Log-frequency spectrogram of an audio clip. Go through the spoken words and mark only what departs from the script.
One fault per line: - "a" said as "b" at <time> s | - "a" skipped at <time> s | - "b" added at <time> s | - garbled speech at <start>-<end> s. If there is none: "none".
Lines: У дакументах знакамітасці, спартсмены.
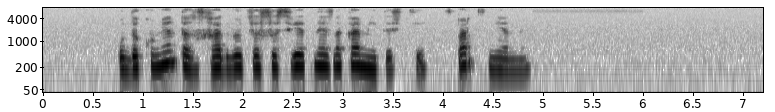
- "згадваюцца сусветныя" added at 1.6 s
